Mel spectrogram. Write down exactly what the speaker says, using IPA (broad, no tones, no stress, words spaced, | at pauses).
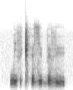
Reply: wifyǁʰøzy bø vy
